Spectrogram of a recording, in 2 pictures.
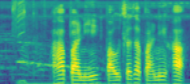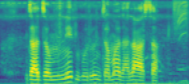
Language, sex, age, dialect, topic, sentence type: Marathi, male, 31-35, Southern Konkan, agriculture, statement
